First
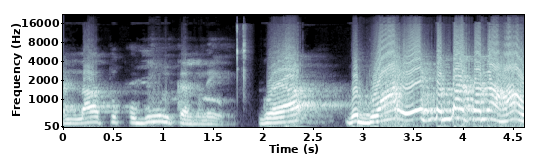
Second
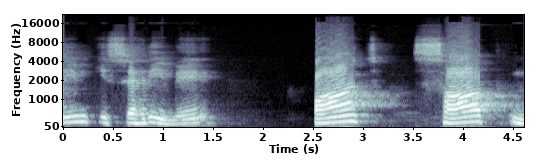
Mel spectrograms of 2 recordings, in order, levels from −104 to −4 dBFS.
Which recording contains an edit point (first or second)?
first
